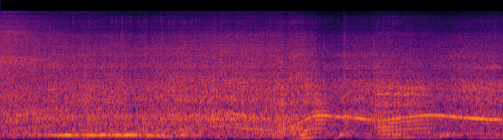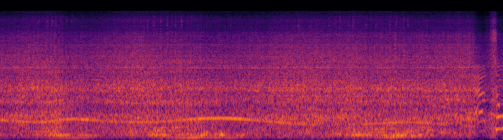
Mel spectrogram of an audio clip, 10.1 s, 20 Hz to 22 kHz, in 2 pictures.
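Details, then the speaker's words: Evinrude/Johnson 15 HP outboard running at steady speed, a thin high whine riding over the motor and wavering with speed; a drive shaft was swapped and the whine is less bad but still heard and felt, source unclear; motor deemed parts. "I'm still getting that whining noise it doesn't seem like it's as bad as it was with the other um drive shaft but I can still feel it you can still hear it"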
